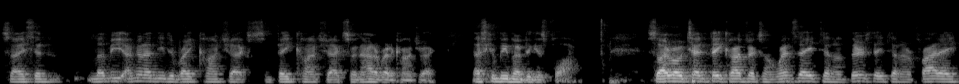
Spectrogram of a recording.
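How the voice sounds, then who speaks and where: Medium in pitch, a man's voice moves at a very fast pace. His intonation is monotone and flat. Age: 60s. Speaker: real estate coach and broker. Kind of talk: podcast interview.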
